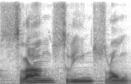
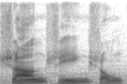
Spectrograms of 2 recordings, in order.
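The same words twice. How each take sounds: First: The syllables begin with an 's' sound. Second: The syllables begin with an 'sh' sound. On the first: It becomes Ketu's mantra instead. The speaker calls it wrong. "शा और सा का थोड़ा ध्यान रखिएगा। अगर आप श्रांग श्रीं श्रौं कह देंगे तो वो केतु का मंत्र हो जाएगा।" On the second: It is the moon god's mantra. The speaker calls it right. "Chandradev का मंत्र है"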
